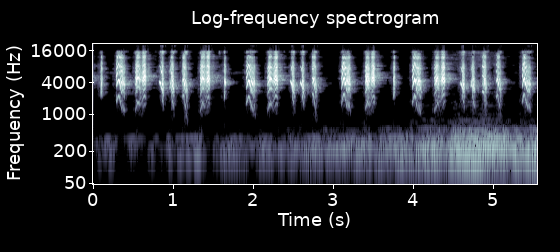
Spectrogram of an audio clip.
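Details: Melodious Indonesian long-tailed bird in afternoon song, delivering rapid sharp high chips and scratchy notes in quick succession over a low rumbling background hum that swells toward the end.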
